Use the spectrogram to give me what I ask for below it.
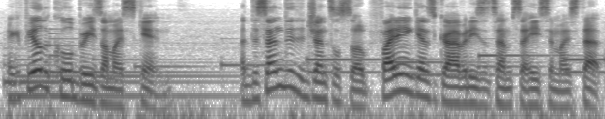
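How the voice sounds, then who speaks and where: Over guitar and instrumental background music, a streamer reads a visual novel aloud and chats slangily with his audience. His medium-pitched voice is very animated and a little fast.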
